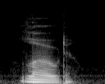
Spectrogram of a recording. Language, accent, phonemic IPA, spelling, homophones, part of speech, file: English, US, /loʊd/, load, lode / lowed, noun / verb, En-us-load.ogg
- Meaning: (noun) 1. A burden; a weight to be carried 2. A worry or concern to be endured, especially in the phrase a load off one's mind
